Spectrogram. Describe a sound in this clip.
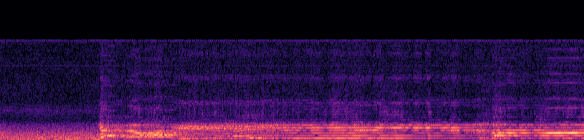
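A man chants in a long, wavering voice through a loudspeaker.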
